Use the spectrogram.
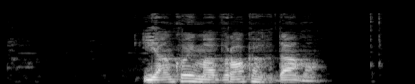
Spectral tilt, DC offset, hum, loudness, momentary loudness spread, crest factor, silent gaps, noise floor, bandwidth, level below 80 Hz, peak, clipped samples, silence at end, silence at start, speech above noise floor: -7.5 dB/octave; under 0.1%; none; -13 LUFS; 7 LU; 16 dB; none; -74 dBFS; 11.5 kHz; -56 dBFS; 0 dBFS; under 0.1%; 0.95 s; 1.45 s; 62 dB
